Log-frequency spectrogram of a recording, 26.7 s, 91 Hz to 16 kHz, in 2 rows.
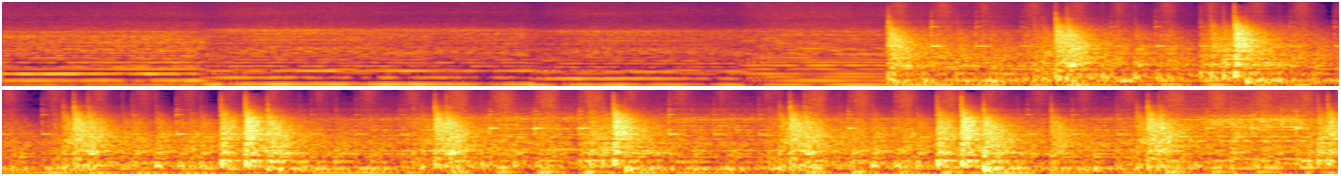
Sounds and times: Timpani: 7.4 - 26.7.

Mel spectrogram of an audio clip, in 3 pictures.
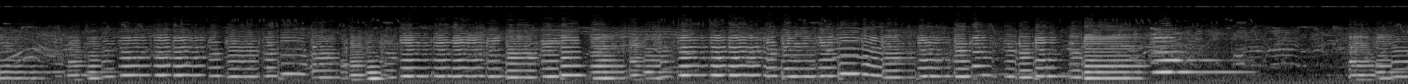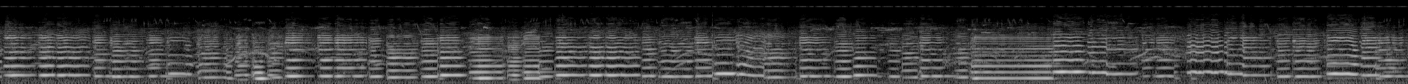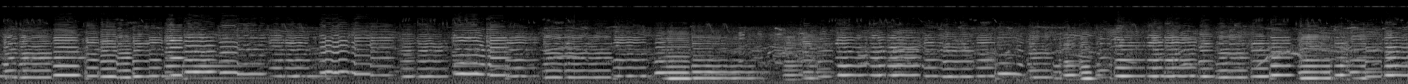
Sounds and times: Speech: 0.0 - 1.2, 9.7 - 17.5, 25.1 - 26.6, 35.0 - 42.2
Violin, fiddle: 0.0 - 42.2.

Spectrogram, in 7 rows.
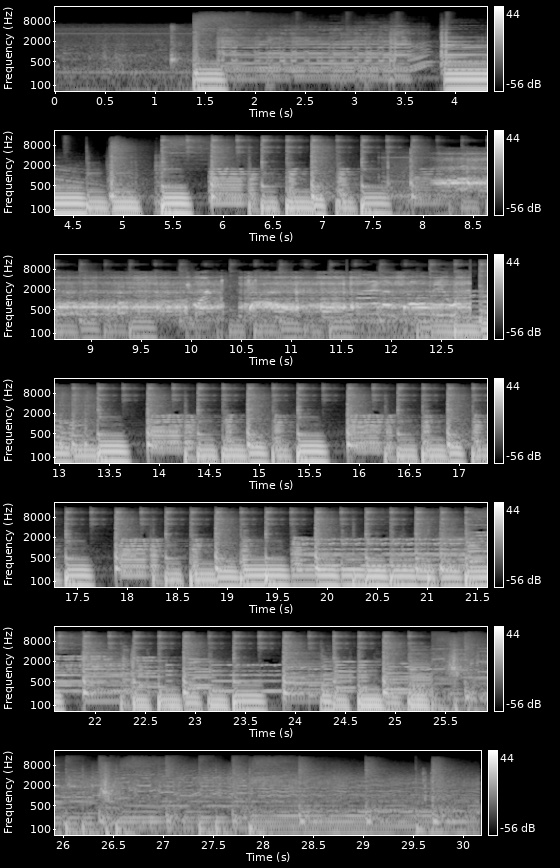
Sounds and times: Music: 1.4 - 30.1.

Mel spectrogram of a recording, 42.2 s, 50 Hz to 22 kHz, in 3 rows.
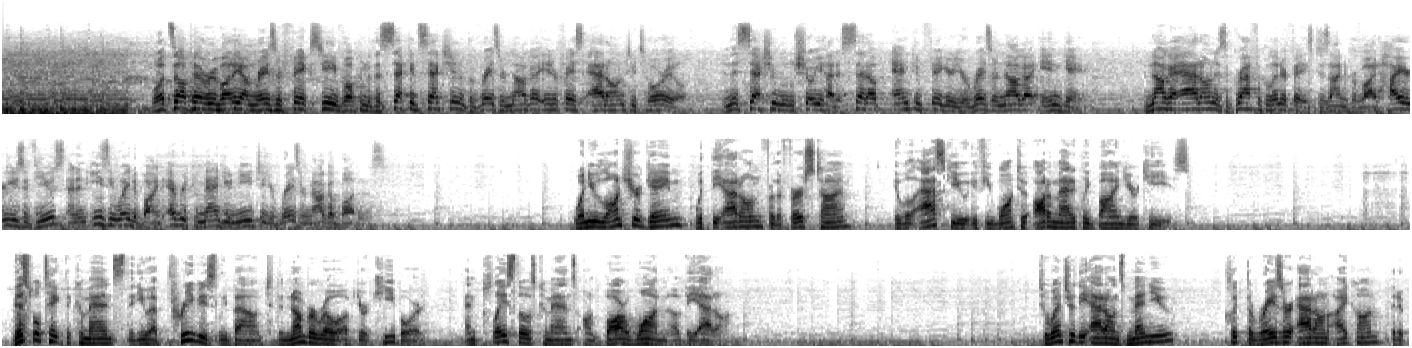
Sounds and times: Music: 0.0 - 42.2
Speech: 1.5 - 17.9, 19.8 - 26.0, 28.2 - 35.5, 38.5 - 42.2.

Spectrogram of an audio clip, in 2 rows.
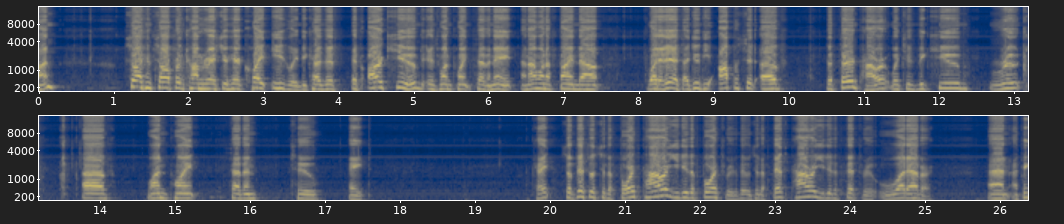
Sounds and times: Speech: 0.0 - 0.3, 1.2 - 7.5, 8.1 - 13.2, 13.8 - 17.6, 19.8 - 25.1, 25.8 - 26.3
Inside, small room: 0.0 - 26.3.

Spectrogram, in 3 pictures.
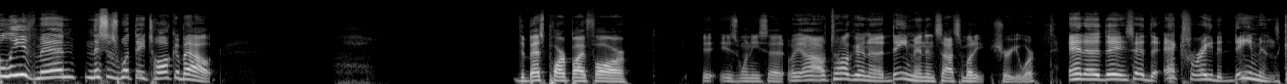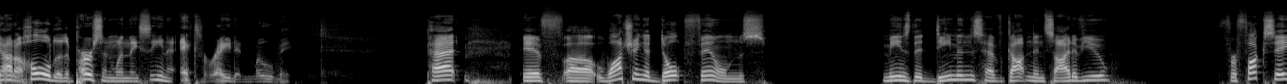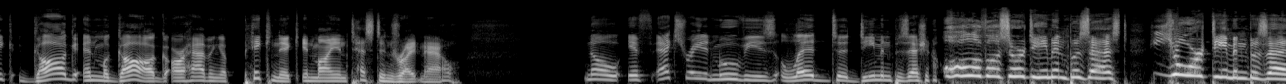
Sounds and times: Speech: 0.0 - 2.2, 5.2 - 6.3, 7.0 - 15.8, 17.1 - 20.6, 21.7 - 24.1, 25.1 - 30.4, 31.6 - 38.6.

